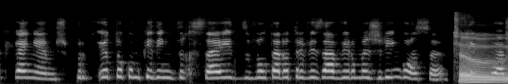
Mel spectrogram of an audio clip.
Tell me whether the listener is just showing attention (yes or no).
no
